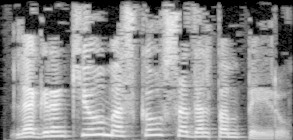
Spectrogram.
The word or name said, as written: pampero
